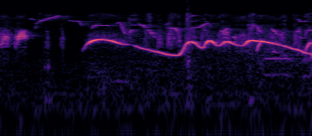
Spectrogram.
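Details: Chinese hwamei producing a long, smooth whistled glide that rises, then slowly descends, with wavering notes near the end and softer overlapping whistles in the background.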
